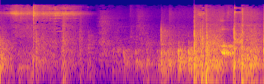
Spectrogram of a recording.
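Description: A young man crashes into furniture with a thud.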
